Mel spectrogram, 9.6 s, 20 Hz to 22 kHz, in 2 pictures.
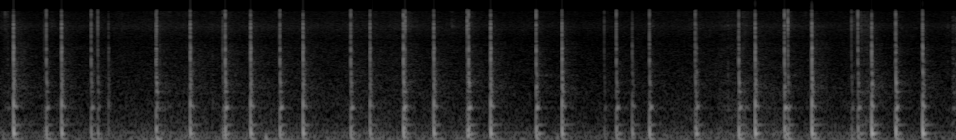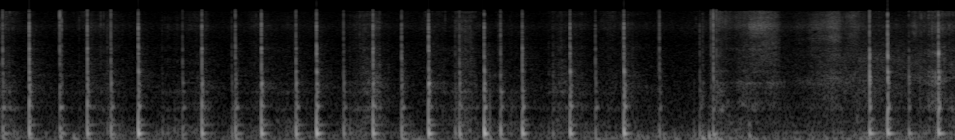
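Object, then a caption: Plastic fragrance mist bottle. A tall "Butterfly" fragrance mist spray bottle with a purple and blue label, plastic, is held upright in one hand and tapped with the long nails of the other hand. It makes a fast, steady run of crisp, dry clicks with a hollow tone around 220 Hz that dies out almost instantly. A brief soft brushing sound comes near the end.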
